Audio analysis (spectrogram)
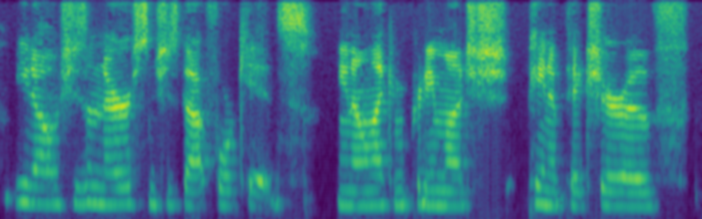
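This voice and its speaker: A woman's voice: medium pitch, moderate pace. A young woman from Western Massachusetts, a musician guest chatting candidly and casually in an interview. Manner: relaxed, chatty, filler-heavy, candid.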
